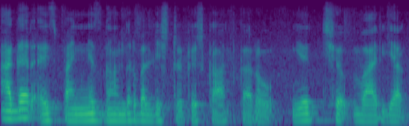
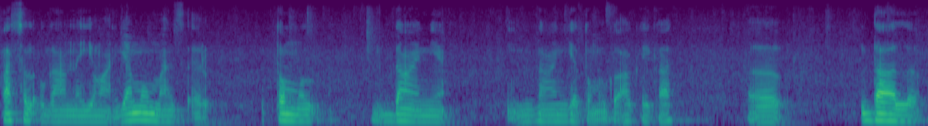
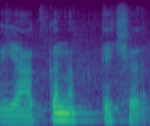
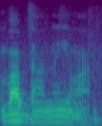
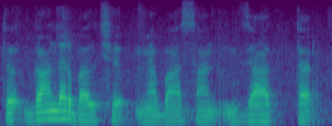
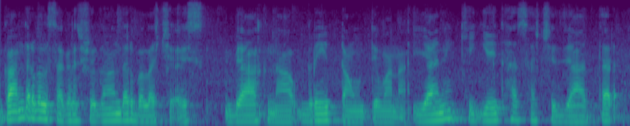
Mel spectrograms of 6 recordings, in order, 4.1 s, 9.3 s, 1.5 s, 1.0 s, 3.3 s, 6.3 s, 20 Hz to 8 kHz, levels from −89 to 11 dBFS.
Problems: background sounds at intervals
